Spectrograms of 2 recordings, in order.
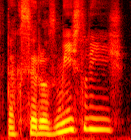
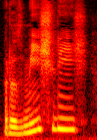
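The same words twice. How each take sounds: First: Said in the usual way. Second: Rozmýšlíš repeated with a higher questioning rise; incredulous echo. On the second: Acted. Lamb echoes the hesitating wolf in disbelief.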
